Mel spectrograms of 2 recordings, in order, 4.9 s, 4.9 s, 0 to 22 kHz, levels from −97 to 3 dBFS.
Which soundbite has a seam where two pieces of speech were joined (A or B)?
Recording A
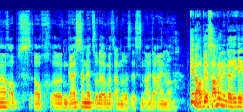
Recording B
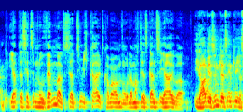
B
